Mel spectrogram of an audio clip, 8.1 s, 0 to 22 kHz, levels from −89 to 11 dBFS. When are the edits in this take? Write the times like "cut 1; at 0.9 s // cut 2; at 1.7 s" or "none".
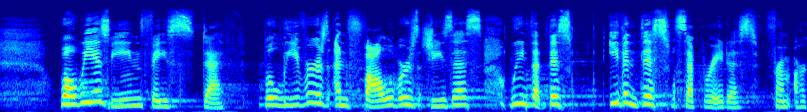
cut 1; at 1.1 s // cut 2; at 1.4 s // cut 3; at 2.6 s // cut 4; at 4.2 s // cut 5; at 5.3 s // cut 6; at 6.7 s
